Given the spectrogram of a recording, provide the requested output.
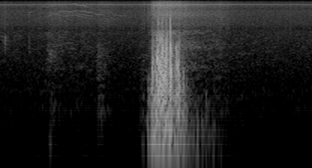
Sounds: Sigh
